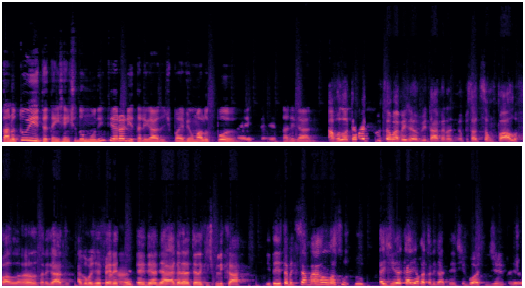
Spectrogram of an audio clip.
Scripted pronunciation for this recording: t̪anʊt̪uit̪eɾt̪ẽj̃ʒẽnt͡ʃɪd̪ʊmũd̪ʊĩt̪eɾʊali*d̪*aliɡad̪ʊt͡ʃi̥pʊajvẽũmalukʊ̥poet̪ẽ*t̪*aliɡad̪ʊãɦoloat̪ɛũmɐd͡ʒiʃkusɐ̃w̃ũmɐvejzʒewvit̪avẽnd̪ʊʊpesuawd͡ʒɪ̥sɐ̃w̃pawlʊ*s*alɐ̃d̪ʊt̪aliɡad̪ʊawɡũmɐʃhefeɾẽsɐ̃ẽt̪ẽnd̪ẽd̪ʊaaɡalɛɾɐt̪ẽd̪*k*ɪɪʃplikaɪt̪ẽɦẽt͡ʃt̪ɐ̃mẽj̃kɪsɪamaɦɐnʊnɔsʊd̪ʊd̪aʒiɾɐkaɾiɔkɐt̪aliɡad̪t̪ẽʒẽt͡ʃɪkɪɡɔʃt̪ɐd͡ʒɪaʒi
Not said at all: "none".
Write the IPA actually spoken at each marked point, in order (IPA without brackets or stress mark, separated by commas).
t̪, t̪, f, k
